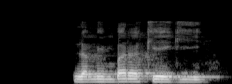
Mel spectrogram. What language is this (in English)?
Pashto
